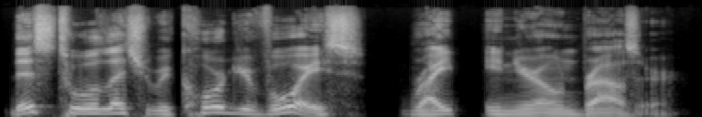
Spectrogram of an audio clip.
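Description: A man's voice: medium pitch, expressive, moderate pace, a little mellow, dry recording. A man co-hosting a scripted language lesson, explaining phrases in an upbeat, plain way. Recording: dry studio recording.

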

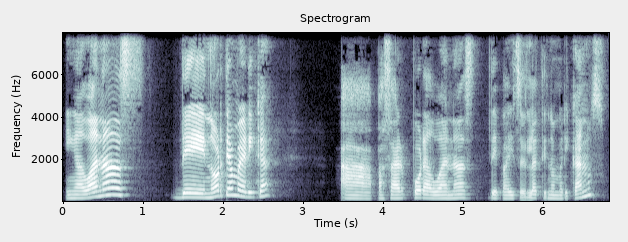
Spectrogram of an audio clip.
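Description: A woman's voice: on the low side, animated, a little slow. A woman co-hosting a language lesson, presenting words and example sentences.

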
